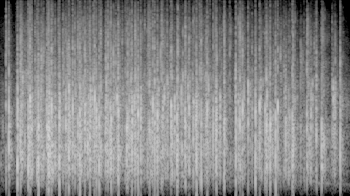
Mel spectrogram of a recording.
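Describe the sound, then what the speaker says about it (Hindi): Loud, dense group applause fills the space, many hands clapping continuously at close range during a classroom session for ninth-grade students. "आशुतोष गोटे ताली"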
